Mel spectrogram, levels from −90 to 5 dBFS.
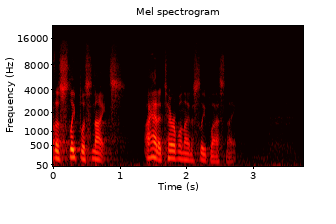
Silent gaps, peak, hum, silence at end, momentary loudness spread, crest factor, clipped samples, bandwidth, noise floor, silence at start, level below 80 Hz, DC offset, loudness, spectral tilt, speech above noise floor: none; -28 dBFS; none; 1.05 s; 16 LU; 20 dB; under 0.1%; 15 kHz; -79 dBFS; 0 s; -80 dBFS; under 0.1%; -47 LUFS; -5 dB/octave; 33 dB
